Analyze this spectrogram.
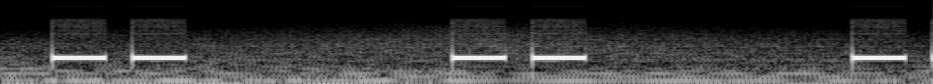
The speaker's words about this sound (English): Oh my God. Mm, I mean, it's a perkier ringtone. For some reason, that makes me think he's more of a chance to answer.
